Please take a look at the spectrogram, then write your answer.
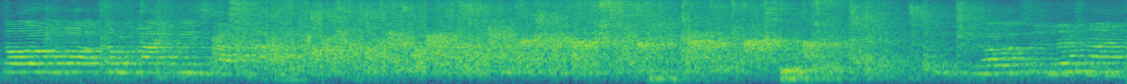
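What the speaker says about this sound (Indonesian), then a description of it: "Tepuk tangan untuk kelompok tempat wisata." A classroom of students applauds a presenting group, brisk dense clapping that runs throughout, briefly overlapping a teacher's voice at the start and end.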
